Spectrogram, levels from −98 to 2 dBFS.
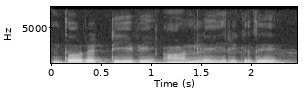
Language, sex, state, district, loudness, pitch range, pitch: Tamil, male, Tamil Nadu, Kanyakumari, -15 LUFS, 115-125 Hz, 120 Hz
